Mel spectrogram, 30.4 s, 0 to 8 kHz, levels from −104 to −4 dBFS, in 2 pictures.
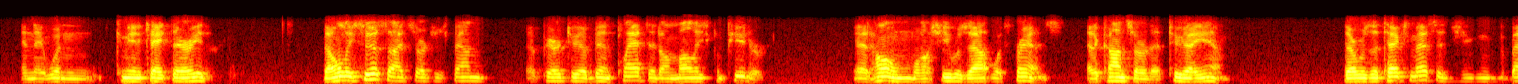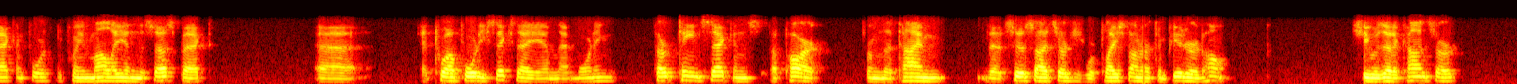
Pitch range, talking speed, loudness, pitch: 115-135 Hz, 145 wpm, -26 LUFS, 120 Hz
